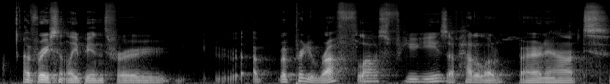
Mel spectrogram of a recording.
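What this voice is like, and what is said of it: Slight Australian accent. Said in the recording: “I live in Melbourne, in Australia, if you can't tell by my slightly broken accent”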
